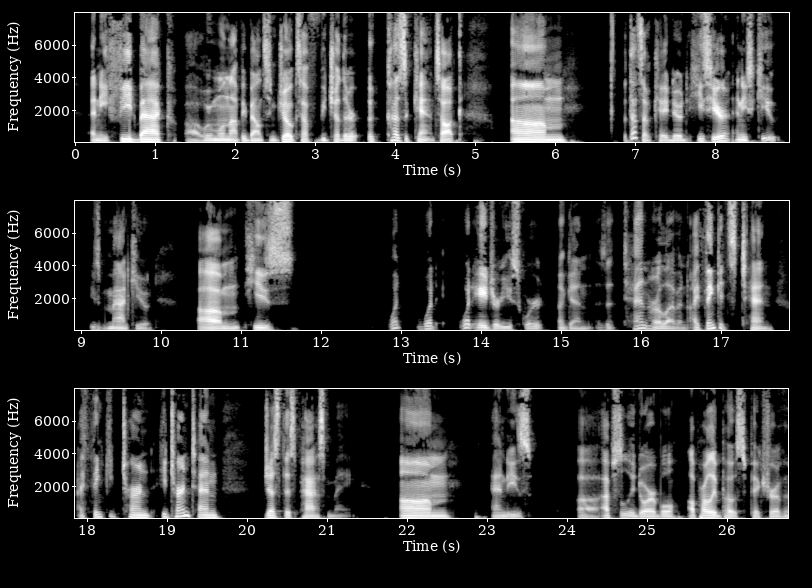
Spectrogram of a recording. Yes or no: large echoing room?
no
